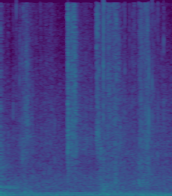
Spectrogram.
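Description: Clear plastic wrapping bag crinkling and a cardboard packing insert scraping as hands slide the insert out from the bag, with a few brief soft scrapes.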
